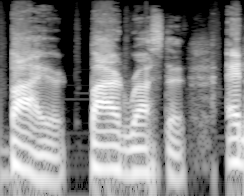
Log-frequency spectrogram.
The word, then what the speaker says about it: Bayard: It's spelled like bae, like like the bae, but it's Bired.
